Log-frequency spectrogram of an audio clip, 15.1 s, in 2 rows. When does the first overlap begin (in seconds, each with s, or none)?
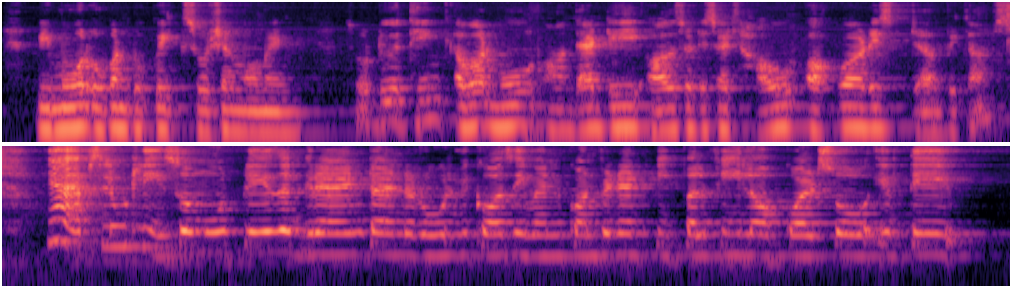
none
